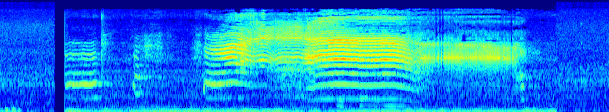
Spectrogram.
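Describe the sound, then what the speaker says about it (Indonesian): A simulated infant's wailing cry, likely played through a speaker to test a baby-cry detector, rises in repeated sobbing bursts over a steady low electrical hum. "jika kita simulasikan suara tangisan bayi"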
